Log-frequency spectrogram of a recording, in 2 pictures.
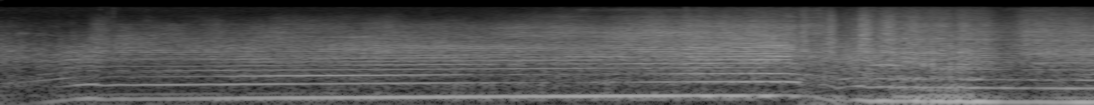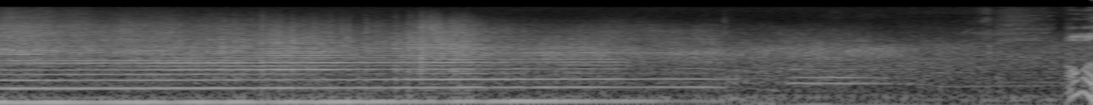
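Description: A race car laps Road Atlanta in a time attack session, its engine screaming loud and close, holding a high pitch, dropping sharply around a shift or braking, then climbing and fading again as it passes.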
